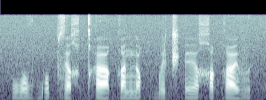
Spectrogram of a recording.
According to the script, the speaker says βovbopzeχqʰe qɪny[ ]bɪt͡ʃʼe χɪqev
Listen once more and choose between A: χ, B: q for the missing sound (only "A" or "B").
B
